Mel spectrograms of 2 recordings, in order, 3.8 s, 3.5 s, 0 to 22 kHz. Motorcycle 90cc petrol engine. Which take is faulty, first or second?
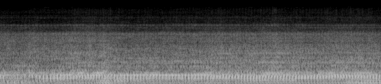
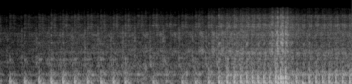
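second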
